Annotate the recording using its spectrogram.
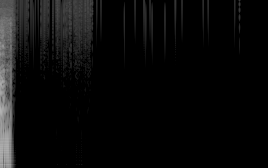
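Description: Near silence: a digital pause with no sound.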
